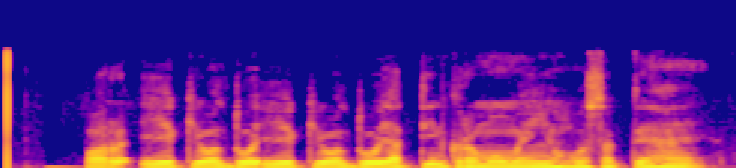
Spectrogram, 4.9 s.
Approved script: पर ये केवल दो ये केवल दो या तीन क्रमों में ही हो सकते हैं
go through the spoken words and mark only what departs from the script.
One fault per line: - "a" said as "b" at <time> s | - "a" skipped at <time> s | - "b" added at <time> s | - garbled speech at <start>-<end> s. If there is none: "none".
none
